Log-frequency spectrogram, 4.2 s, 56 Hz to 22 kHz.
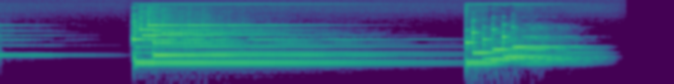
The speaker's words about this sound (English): I got 3 different notification sounds, you know that?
